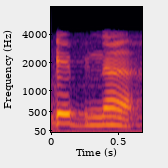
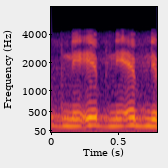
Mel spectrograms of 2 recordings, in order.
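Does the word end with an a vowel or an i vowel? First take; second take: a vowel; i vowel. First: The word ends with an a vowel. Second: The word ends with an i vowel. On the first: It describes the object of the verb, not the preceding name. "مع اثبات الالف فيها ونصبها" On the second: It describes the preceding name in the genitive. "بالكسر"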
